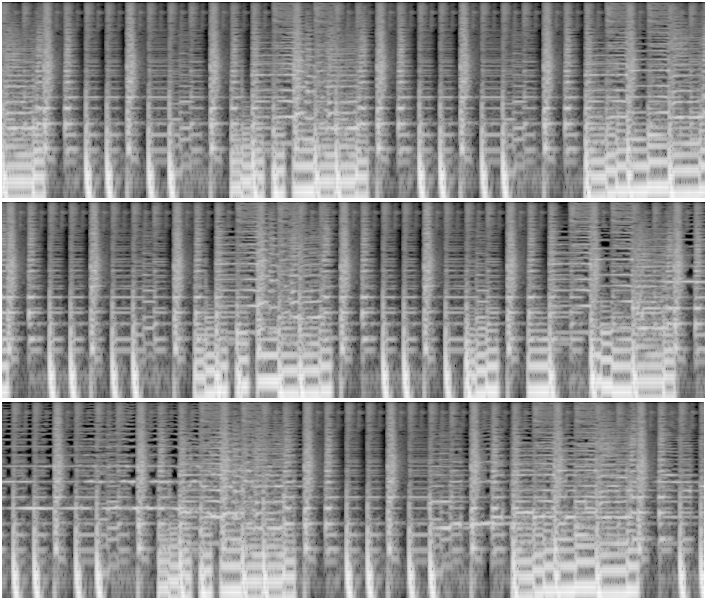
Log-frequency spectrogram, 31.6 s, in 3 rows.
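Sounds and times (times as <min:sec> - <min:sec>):
hip hop music: 0:00.0 - 0:31.6.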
